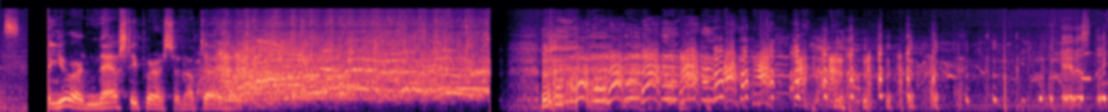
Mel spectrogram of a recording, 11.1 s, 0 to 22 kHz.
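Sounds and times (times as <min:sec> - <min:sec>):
men laughing hard: 0:02.0 - 0:03.8, 0:05.3 - 0:11.0.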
